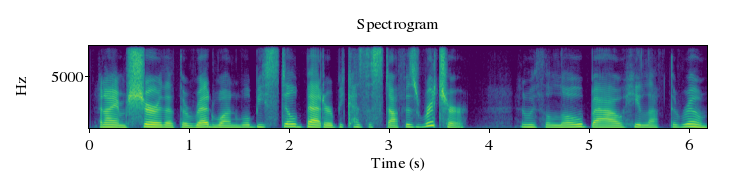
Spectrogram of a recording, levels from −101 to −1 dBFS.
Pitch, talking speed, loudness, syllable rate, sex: 205 Hz, 250 wpm, -18 LUFS, 5.6 syllables/s, female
